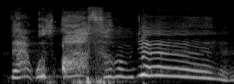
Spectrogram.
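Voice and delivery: high, slow stretched whoop; thrilled cheer. Retold or imitated. Speaker surfacing to his friends, high elated cheer.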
